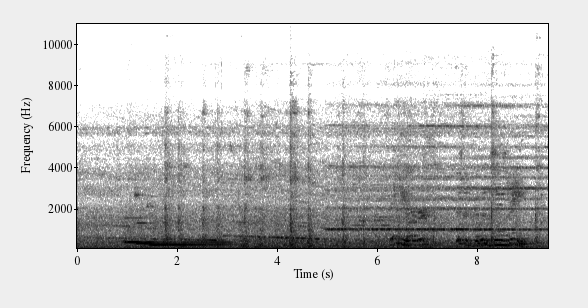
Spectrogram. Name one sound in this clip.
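A subway train rumbles into the station on elevated tracks.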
